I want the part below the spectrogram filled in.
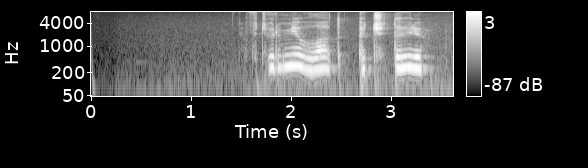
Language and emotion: Russian, sad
